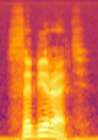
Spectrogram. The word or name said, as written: sobirat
